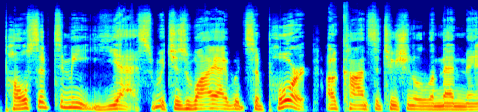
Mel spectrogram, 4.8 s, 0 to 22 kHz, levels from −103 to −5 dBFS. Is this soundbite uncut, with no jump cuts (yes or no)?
no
